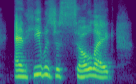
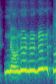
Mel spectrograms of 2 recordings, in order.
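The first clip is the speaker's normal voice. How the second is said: high, loud giggly protest; loud high playful protest; excited no; 10 semitones higher, 8 dB louder than usual. Retold or imitated. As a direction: squeal no with too much excitement. Excited refusal acted in retelling.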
